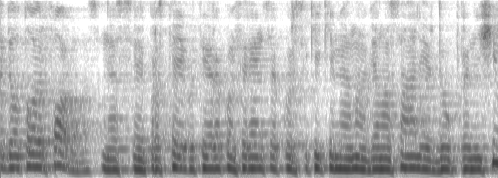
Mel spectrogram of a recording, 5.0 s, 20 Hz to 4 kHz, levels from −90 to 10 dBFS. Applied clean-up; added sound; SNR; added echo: none; none; none; reverberation time 0.8 s.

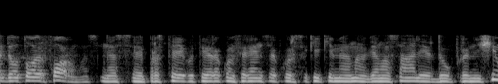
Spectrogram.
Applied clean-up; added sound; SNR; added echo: none; none; none; none.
